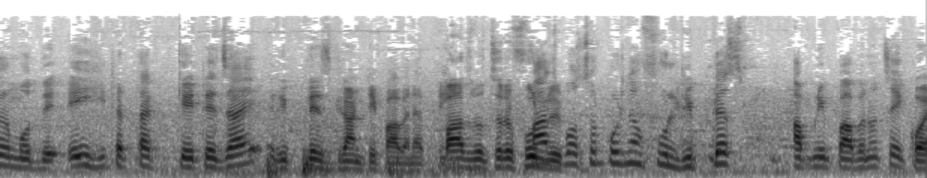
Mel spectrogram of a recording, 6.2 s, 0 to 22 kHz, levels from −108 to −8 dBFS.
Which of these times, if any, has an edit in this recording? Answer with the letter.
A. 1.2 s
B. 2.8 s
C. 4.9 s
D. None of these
D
